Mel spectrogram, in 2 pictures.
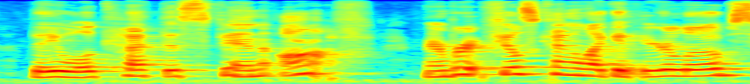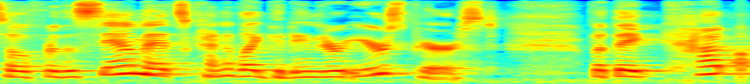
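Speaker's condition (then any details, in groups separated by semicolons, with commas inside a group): No condition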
